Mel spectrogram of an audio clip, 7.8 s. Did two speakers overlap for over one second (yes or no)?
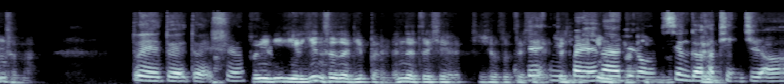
yes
